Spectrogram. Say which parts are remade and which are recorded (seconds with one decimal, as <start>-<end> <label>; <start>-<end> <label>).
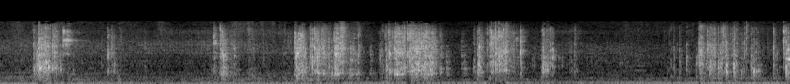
0.0-1.4 recorded; 1.4-3.8 remade; 3.8-7.9 recorded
